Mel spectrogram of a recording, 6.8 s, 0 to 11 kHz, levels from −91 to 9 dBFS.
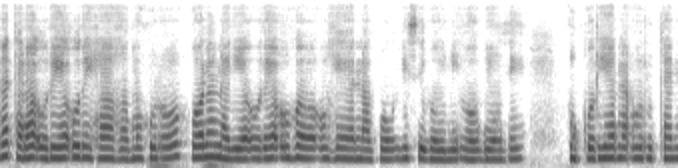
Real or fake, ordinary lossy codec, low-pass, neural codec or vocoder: fake; none; 9.9 kHz; codec, 44.1 kHz, 1.7 kbps, Pupu-Codec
